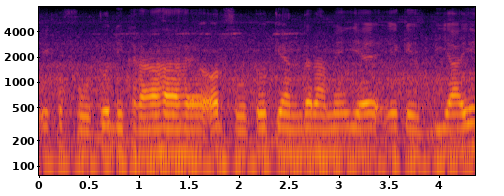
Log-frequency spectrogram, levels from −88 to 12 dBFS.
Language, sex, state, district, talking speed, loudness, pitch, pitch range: Hindi, male, Bihar, Muzaffarpur, 180 wpm, -16 LUFS, 140 Hz, 135-145 Hz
